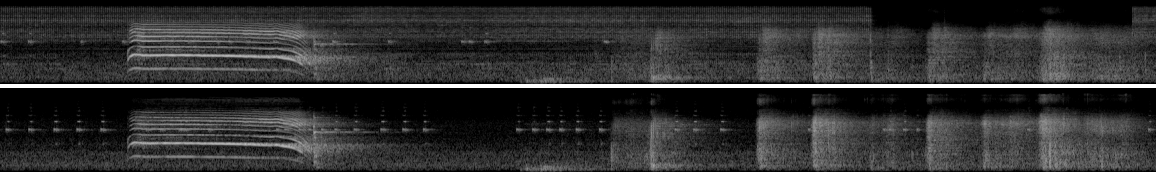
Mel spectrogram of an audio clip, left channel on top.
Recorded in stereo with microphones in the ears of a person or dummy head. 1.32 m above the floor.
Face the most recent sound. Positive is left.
turn(degrees=-60)  # may be behind; listen again after turning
